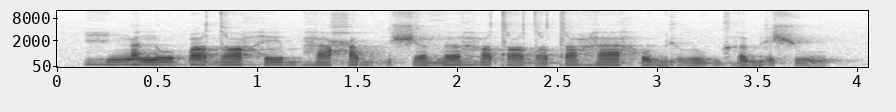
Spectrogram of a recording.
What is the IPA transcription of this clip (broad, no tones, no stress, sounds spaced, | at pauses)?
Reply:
ɦ i ŋ a n o ɓ a dˤ o h e bʱ a ħ ɐ bʱ ɨ ʃ ɐ ð ɐ ɦ a tˤ ɵ dˤ ɵ tˤ i ɦ a h o bʲ u l u ɡʱ ɐ bʲ a ʃ u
